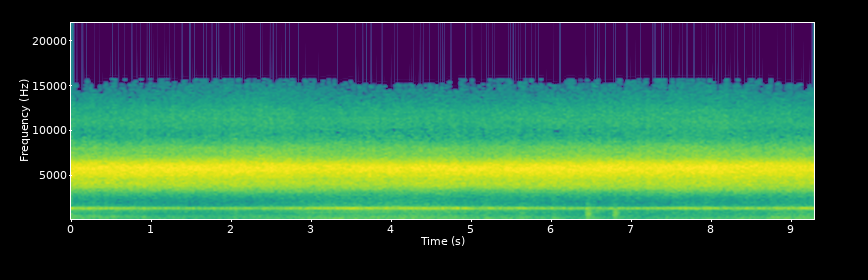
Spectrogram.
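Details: Dense cicada chorus recorded in Middlesex County, New Jersey, during June 2013, a constant shrill hiss layered over a steady whine, broken only by a couple of brief faint clicks partway through.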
